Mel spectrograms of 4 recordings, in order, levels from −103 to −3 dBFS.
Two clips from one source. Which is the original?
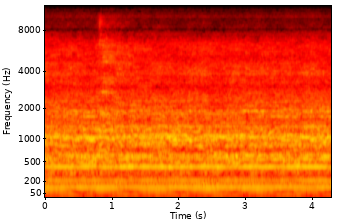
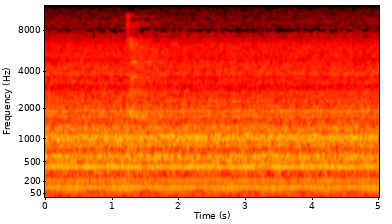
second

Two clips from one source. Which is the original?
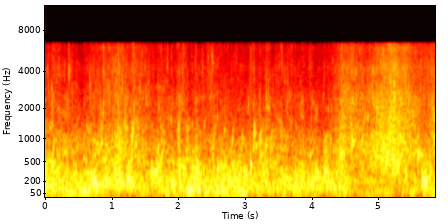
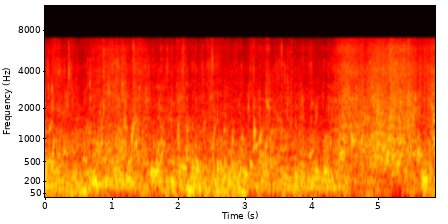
first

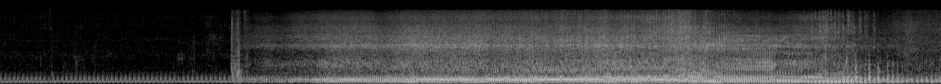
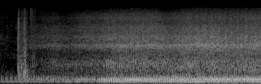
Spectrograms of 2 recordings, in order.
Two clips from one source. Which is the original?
first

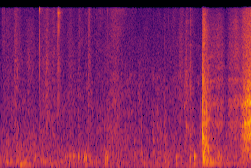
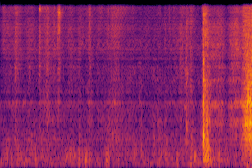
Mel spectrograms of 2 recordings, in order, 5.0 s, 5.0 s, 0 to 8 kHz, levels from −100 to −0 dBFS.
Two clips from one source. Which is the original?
first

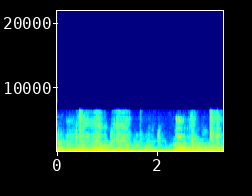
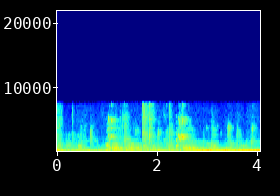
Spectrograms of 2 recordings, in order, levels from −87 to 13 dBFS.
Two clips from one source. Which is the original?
second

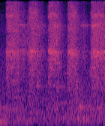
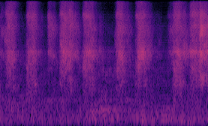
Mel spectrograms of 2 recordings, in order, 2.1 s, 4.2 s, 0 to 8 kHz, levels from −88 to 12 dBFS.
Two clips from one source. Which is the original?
first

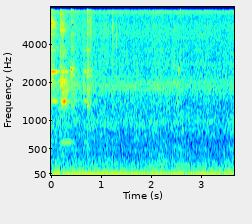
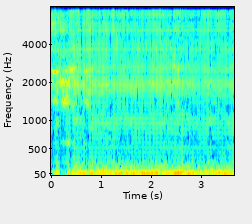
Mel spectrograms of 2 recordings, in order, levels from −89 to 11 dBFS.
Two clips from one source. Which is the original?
first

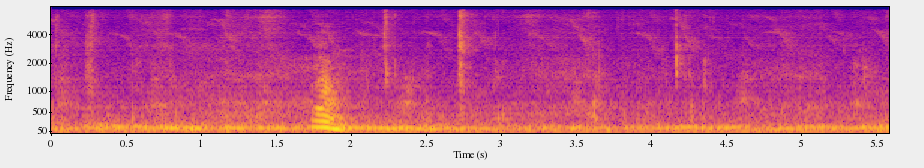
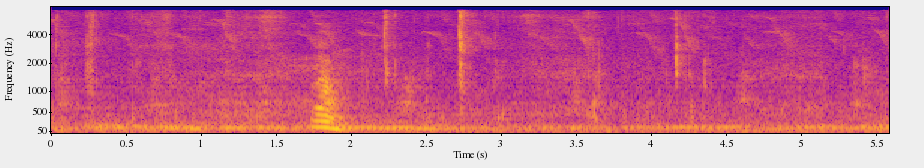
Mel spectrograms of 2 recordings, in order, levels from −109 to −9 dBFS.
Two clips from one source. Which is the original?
second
